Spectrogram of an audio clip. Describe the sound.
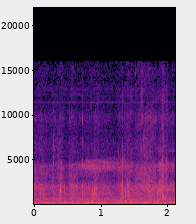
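Slow footsteps of a person walking behind on a sunny day near a workplace: a few soft, evenly spaced steps, faint against a steady background hum.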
